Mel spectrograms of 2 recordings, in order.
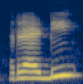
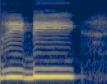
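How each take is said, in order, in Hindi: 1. पहला स्वर छोटे 'e' की आवाज़ है। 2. पहला स्वर लंबे 'ee' की आवाज़ है। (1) "ई ए का ए साउंड आ रहा है" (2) "ऐसे नहीं बोल रहे हैं ई ए को ई पढ़िए"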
